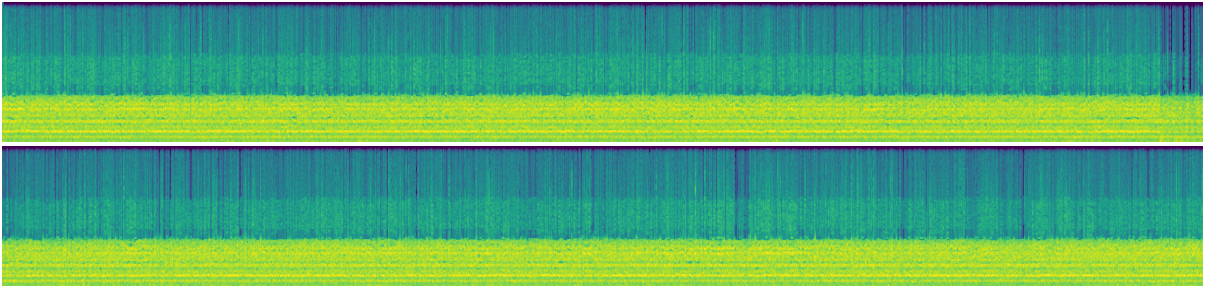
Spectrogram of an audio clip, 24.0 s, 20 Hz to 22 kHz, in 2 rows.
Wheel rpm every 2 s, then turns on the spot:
230, 230, 230, 240, 230, 230, 230, 230, 230, 230, 230, 230.
none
